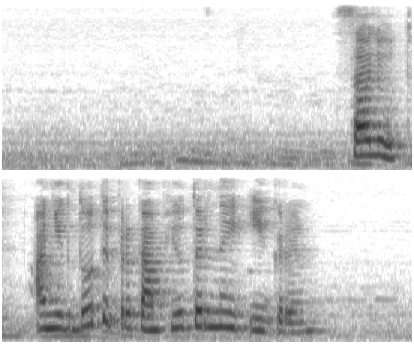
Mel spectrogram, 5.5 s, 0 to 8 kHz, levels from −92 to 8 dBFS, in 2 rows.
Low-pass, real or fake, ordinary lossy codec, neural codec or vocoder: 7.2 kHz; real; Opus, 64 kbps; none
